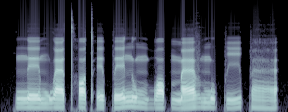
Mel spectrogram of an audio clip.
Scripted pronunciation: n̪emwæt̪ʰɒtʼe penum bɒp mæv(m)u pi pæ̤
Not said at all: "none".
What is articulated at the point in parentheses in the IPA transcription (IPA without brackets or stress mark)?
m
